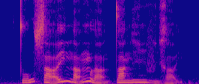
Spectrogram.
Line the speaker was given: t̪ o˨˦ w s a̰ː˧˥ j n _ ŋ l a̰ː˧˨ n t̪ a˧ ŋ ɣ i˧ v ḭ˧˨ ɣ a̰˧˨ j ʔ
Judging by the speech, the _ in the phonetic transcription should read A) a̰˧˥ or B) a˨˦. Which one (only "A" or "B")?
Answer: A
